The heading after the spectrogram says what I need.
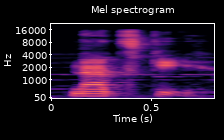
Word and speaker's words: Natsuki: it's almost always you almost swallow it the pronunciation is hardly there unless you're singing I guess not Sookie repeat after me Natsuki anyway yeah both of them seem to be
